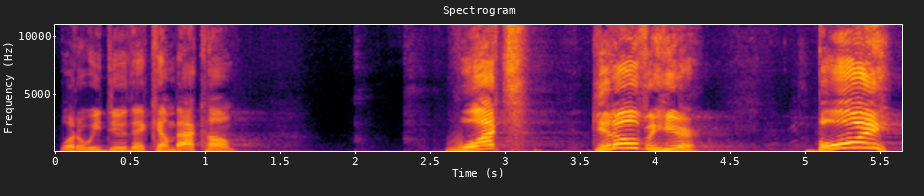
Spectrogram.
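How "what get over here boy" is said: put-on louder angry parent calling the kid over; scolding parent. Parent scolding the rebel kid who came home, loud and stern. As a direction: bark it like a fed-up dad.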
